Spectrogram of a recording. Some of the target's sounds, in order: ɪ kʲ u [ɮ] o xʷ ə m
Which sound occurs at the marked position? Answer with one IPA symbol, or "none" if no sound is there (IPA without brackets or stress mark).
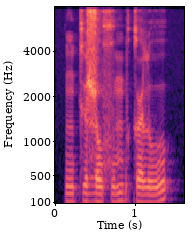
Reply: ɮ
